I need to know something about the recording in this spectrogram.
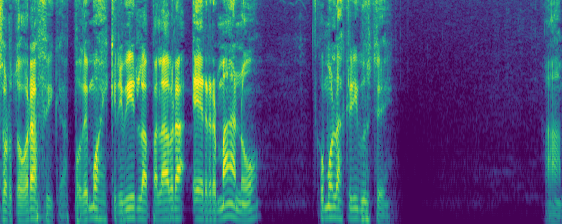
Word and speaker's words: hermano: va con h entonces la puede escribir con h o sin h se pronuncia Exactamente igual pero es cuestión ortográfica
